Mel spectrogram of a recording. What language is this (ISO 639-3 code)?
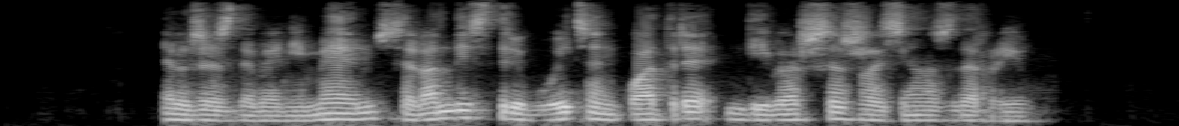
cat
